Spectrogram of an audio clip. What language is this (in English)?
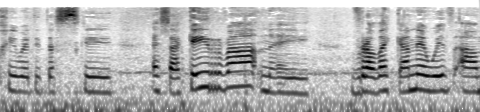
Welsh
